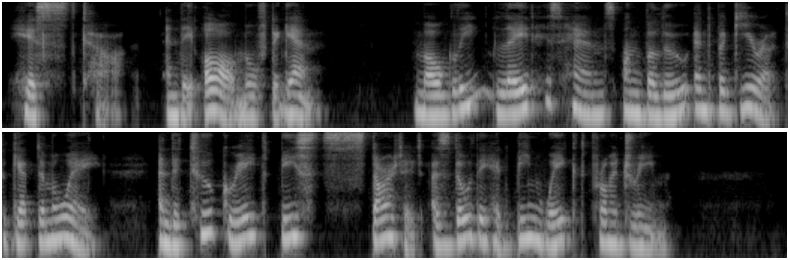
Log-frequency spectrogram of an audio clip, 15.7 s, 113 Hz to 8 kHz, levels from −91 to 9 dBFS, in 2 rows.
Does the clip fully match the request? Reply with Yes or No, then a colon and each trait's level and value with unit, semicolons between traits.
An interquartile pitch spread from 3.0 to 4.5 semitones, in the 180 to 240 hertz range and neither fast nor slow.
No: average, 3.4 semitones; high, 190 Hz; slow, 130 wpm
